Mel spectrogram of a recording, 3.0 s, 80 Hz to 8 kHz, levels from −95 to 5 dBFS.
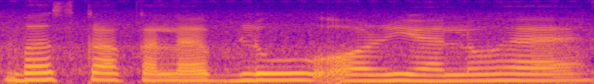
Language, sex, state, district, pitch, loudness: Hindi, female, Punjab, Pathankot, 215 Hz, -15 LUFS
